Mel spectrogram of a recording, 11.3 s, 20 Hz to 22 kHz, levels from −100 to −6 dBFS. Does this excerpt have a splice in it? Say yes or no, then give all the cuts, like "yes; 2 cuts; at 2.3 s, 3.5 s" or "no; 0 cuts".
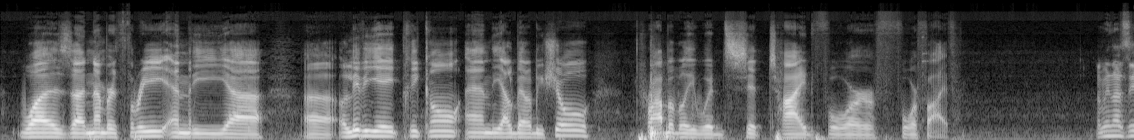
yes; 1 cut; at 1.9 s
